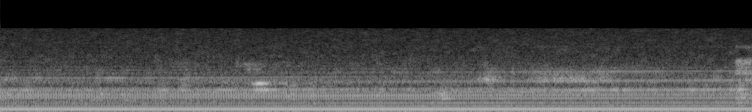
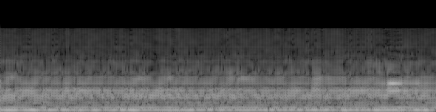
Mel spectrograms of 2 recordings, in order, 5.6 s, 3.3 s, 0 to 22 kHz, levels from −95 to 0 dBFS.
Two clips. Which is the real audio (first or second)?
first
